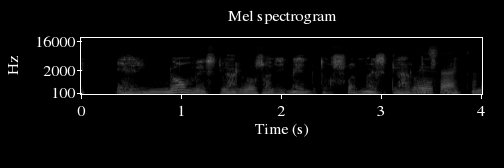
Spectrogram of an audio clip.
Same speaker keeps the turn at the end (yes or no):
yes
